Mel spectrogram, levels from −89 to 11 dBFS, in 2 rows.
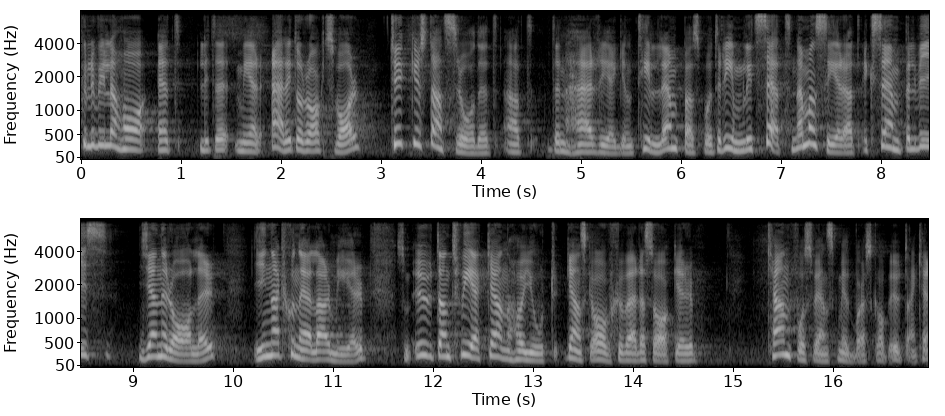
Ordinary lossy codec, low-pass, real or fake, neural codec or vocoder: none; 7.2 kHz; real; none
